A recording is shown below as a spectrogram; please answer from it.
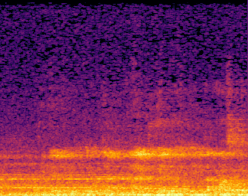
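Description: A questioner's voice from the audience, distant and indistinct, over a steady hum, asking a question.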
